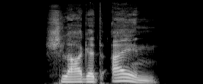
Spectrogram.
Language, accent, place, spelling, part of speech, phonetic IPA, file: German, Germany, Berlin, schlaget ein, verb, [ˌʃlaːɡət ˈaɪ̯n], De-schlaget ein.ogg
- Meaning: second-person plural subjunctive I of einschlagen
